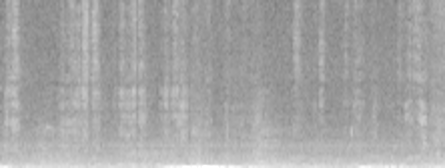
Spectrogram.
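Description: An orange colored pencil writes notes on paper, soft scratchy strokes close by with a slightly louder burst of scribbling in the middle, quiet room, no talking.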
